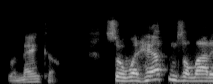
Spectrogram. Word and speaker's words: flamenco: word uh and and saying it wrong like dance the flamingo instead of dance the flamenco so what happens a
